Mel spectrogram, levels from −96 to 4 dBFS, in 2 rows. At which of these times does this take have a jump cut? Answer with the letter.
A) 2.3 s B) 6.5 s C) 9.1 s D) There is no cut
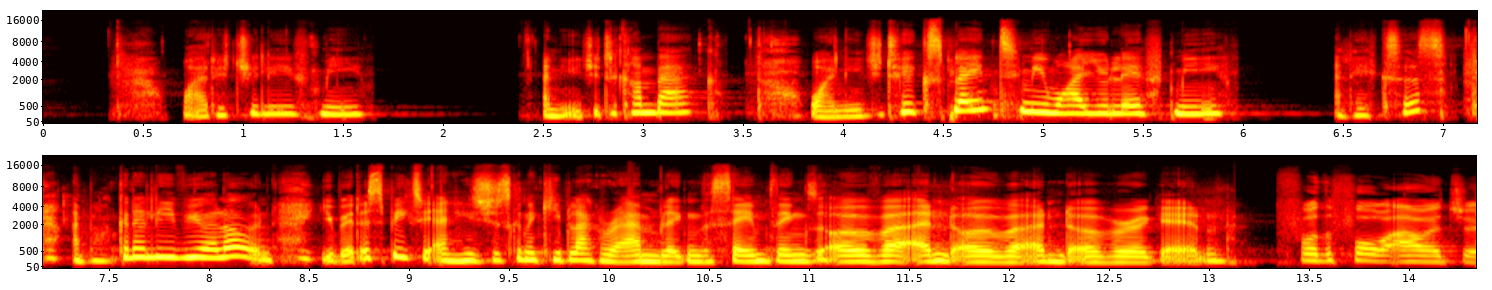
D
